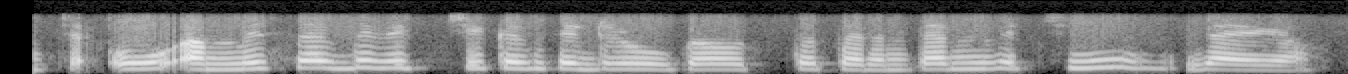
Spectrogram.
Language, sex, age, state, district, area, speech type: Punjabi, female, 30-45, Punjab, Amritsar, urban, conversation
